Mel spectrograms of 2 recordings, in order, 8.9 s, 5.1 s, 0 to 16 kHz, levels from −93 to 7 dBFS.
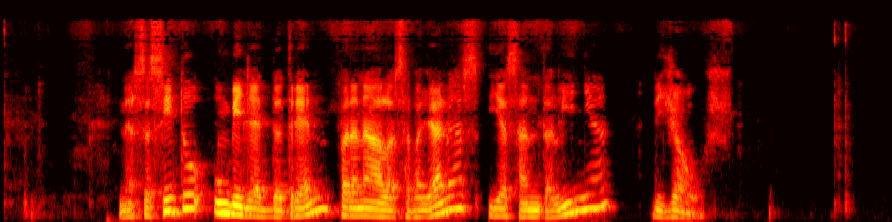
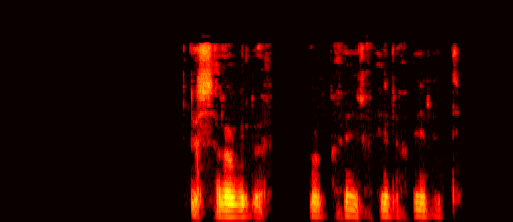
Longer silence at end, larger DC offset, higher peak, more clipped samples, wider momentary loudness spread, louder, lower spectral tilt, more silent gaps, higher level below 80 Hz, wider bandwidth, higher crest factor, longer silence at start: first, 1.65 s vs 0.55 s; neither; about the same, -6 dBFS vs -8 dBFS; neither; second, 14 LU vs 20 LU; about the same, -26 LUFS vs -28 LUFS; first, -5.5 dB/octave vs -3 dB/octave; second, none vs 2.84-3.08 s, 4.45-4.50 s; first, -60 dBFS vs -76 dBFS; first, 11.5 kHz vs 8 kHz; about the same, 22 dB vs 24 dB; second, 1.2 s vs 1.9 s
